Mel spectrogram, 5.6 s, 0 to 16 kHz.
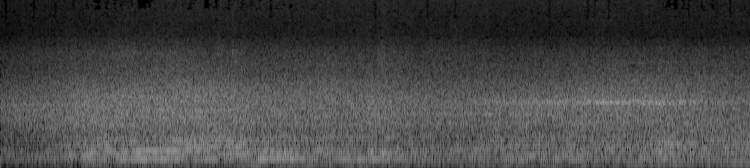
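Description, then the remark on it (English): Steady, dense rumble of traffic on an 8-lane expressway overhead, heard from underneath it in a space about 100 yards across, a loud continuous low roar with a droning, reverberant quality, no voices. “It's got to be a good 100 yards across. As cathedral-like as you can possibly get for being underneath a 8-lane expressway. It's loud, constant.”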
